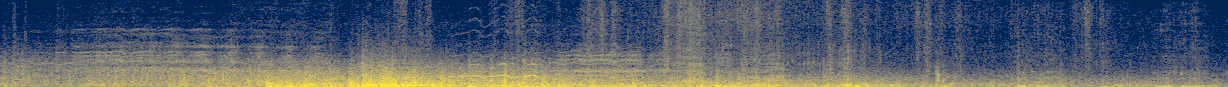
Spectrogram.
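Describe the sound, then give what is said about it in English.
A heavy roll of thunder booms up loud about a second in and rumbles on over the steady hiss of torrential rain, with a horse whinnying briefly amid the thunderstorm. “walked to his horse, and rode swiftly out of town in the torrential rain, with thunder and lightning flashing and booming all around him.”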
